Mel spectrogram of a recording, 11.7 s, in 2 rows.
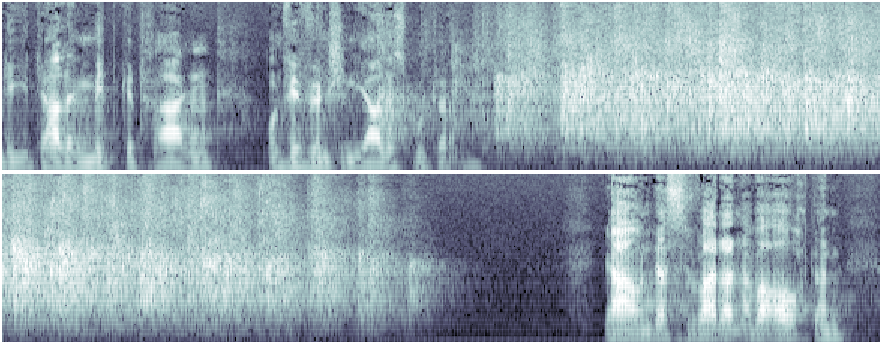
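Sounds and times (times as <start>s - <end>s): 
speech: 0.0s - 3.4s, 9.9s - 11.6s
audience applause: 2.5s - 8.8s.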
